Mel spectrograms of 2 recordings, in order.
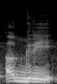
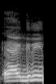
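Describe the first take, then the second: First: अग्री said as "uh-gree"; teacher's correct model of अग्री; correct schwa start. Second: एग्री mispronounced as "ay-gree"; teacher showing the common error एग्री; mistaken "ay" start. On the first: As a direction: begin अग्री with a short, unstressed "uh". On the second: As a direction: open एग्री on "ay" instead of "uh". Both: Shown as a demonstration. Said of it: "एग्री नहीं पढ़ेंगे".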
